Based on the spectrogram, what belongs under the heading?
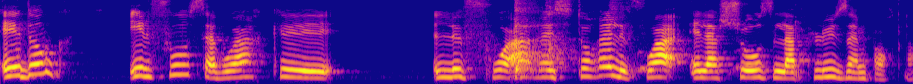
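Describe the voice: A woman with a high pitch speaks at a slow pace. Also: ordinary pitch variation.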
